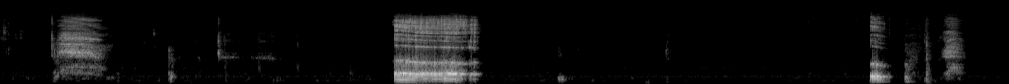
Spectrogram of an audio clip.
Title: Four loko chug with burps and shoutouts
